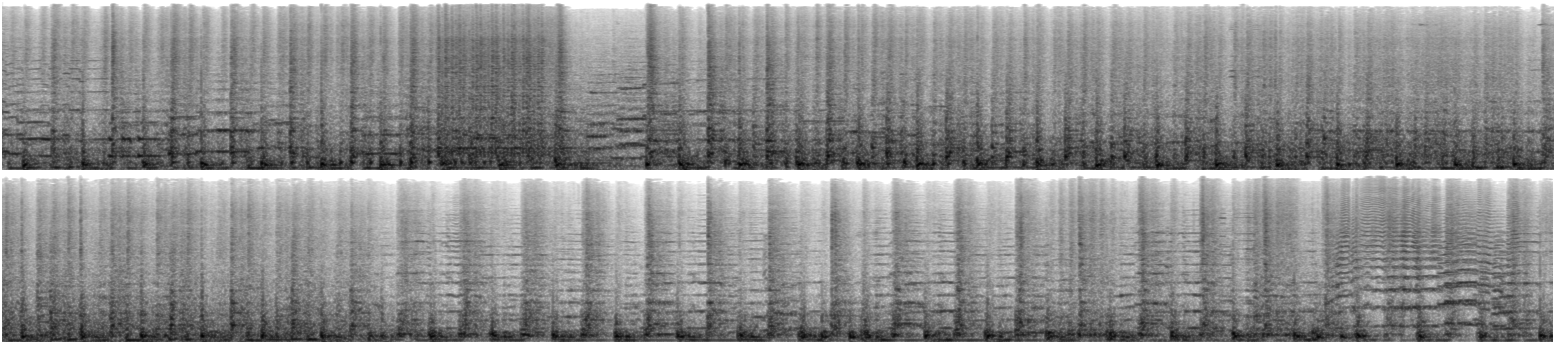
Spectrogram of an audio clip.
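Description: Marching brass band playing, with saxophones, clarinet and trumpets over a steady beat of drums. A cymbal crash or drum roll comes about four to six seconds in; through the middle the drums carry the music with the horns less prominent, and the horns come back strongly near the end.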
